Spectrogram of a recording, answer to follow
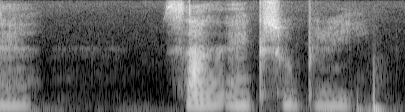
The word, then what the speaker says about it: Saint-Exupéry: about um antoan de s expi whatever it's how would you pronounce it you're half French s well I'm not an expert but yeah it's just s EX superi he sound super pretty well thank you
